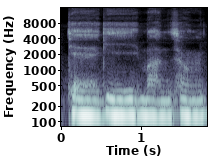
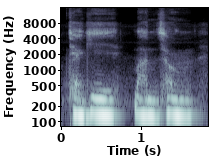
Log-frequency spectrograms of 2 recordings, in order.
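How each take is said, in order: First: The first and third syllables are long. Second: The first and third syllables are short. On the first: The speaker calls it right. "대하고 만자는 길게" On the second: The speaker calls it wrong. "대하고 만자를 짧게"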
